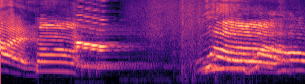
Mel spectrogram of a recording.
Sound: playful magical sound

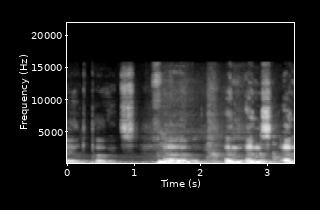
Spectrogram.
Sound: laugh

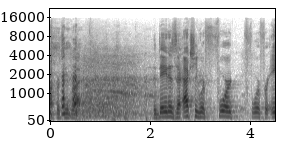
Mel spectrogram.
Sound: laugh

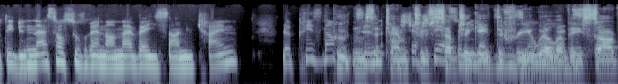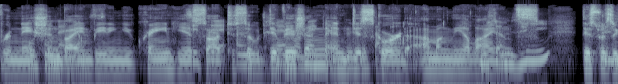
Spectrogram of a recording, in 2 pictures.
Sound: speaking French

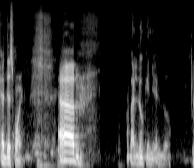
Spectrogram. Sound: laugh

